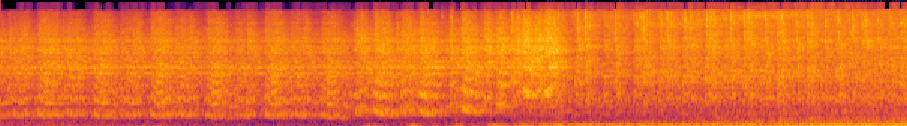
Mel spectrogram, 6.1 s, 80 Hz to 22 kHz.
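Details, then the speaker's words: Pontiac T-37 junkyard car, first runs: cranks, catches and runs briefly with a loud, ragged, uneven rumble, apparently now picking up fuel from the tank; only about 10° of timing, to be advanced. "We're alive. I think we're picking up gas from the tank, too. That ran longer than it ever has."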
